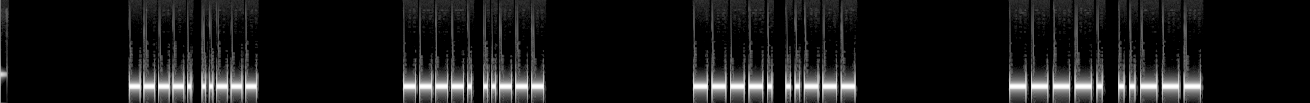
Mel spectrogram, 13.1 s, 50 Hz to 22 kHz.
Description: Morse code, heard as a keyed tone, about 30 wpm, 700 Hz. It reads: 92 92 92 92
